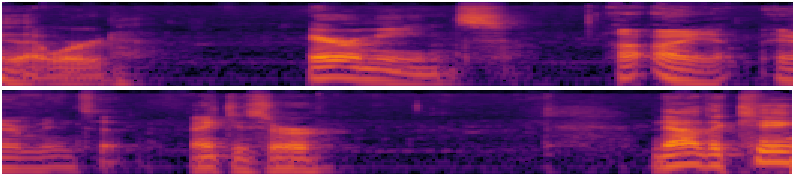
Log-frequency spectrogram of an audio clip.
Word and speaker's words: Arameans: Arameans.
